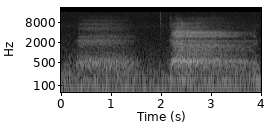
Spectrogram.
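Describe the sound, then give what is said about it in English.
A slow, deep breath taken during a guided relaxation session: a soft drawn-in breath, a short pause, then a longer and slightly louder airy exhale, with no talking. “And take a slow, deep breath.”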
